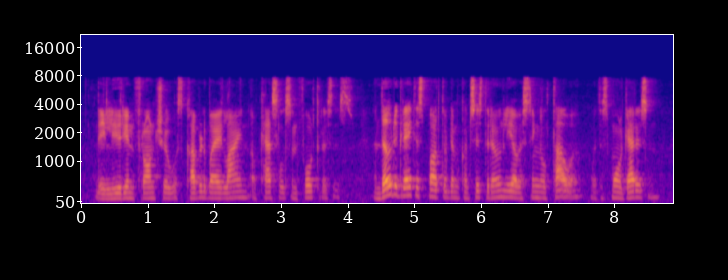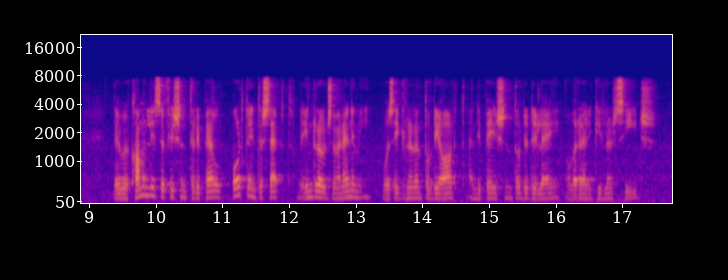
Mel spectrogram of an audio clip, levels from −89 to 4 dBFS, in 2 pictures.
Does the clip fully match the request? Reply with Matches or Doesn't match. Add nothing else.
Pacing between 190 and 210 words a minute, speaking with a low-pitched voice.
Matches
